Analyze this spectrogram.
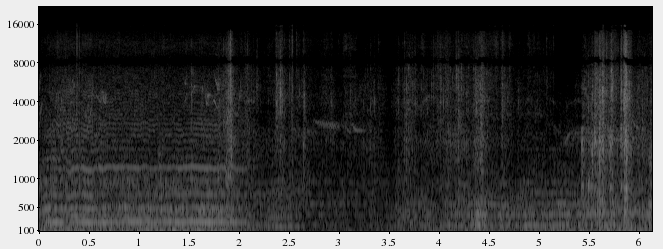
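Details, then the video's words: Bees foraging on flowering privet, bluebells and cotoneaster at a County Kilkenny farm in Ireland; one close, even drone fades after two seconds, leaving a softer background hum and a few rustles. "All kinds of bees pollinating blue bells, privet & cotoneaster. Tiz buzzing"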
